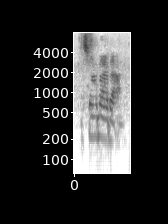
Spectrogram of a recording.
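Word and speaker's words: 加拿大: Chanada. Yeah, that's how you say it in Mandarin, Canada.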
